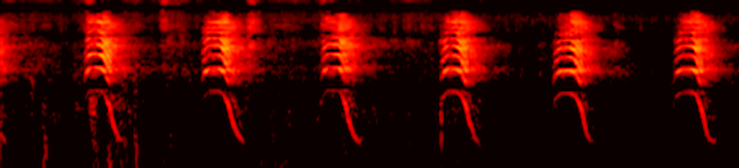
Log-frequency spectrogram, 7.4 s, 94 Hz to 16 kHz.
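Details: A porcupine calls out, alerting or seeking a friend or mate, with six evenly spaced whines roughly every 1.2 seconds, each a rich, harmonic note that starts high and glides steeply down. A faint outdoor hiss lies underneath.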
